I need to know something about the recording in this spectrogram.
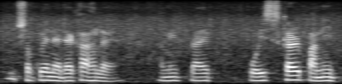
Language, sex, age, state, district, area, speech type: Assamese, male, 30-45, Assam, Jorhat, urban, spontaneous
